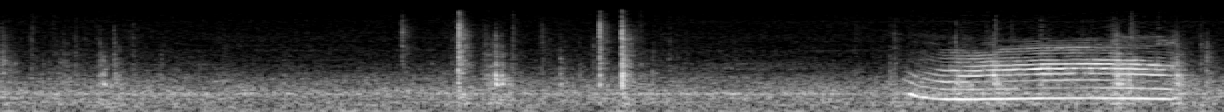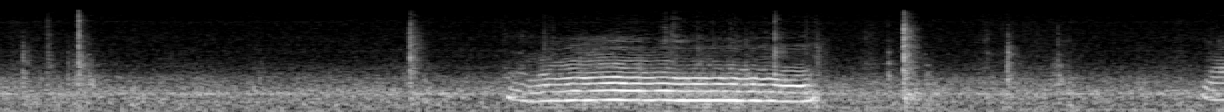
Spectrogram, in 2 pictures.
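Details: Young Siamese cat gazing at the ceiling, meowing insistently: two long, rich nyao calls lasting about one and a half seconds each, with scattered taps and clicks in between over a constant room hum.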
